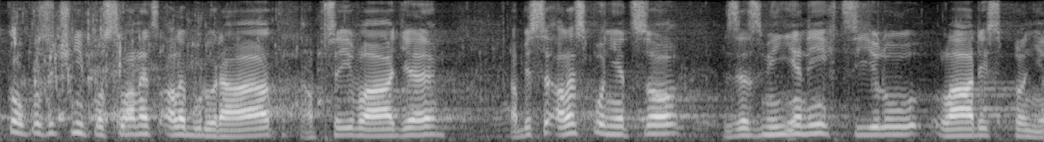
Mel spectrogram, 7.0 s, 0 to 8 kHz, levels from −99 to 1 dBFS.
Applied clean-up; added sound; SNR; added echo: none; Liquid; 17 dB; none.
